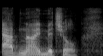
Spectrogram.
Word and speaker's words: Adonai Mitchell: And in case you're wondering, his name is Adonai Mitchell.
